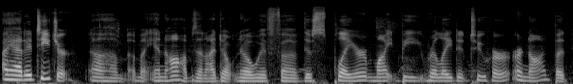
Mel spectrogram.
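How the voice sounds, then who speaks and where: Low-voiced woman on color commentary. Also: moderate pace. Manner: friendly, conversational, rambling asides. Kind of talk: local baseball commentary.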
